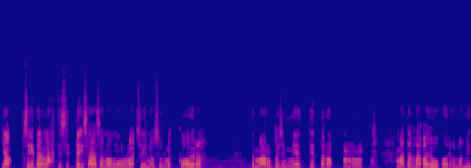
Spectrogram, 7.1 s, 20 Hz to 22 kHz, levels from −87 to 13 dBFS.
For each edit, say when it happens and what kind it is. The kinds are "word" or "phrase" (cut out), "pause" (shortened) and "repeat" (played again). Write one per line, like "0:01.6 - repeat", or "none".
0:02.0 - word
0:03.8 - word
0:06.0 - word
